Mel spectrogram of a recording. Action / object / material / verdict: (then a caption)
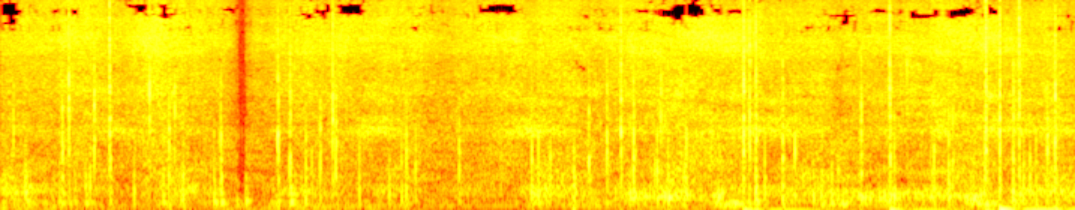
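scrape / pleated paper cupcake liner over a foam mic cover / paper / none. A thin, hollow brown pleated paper cupcake case fitted over a foam microphone windscreen is scratched and tapped with long acrylic nails. The result is a dense, steady crackling rustle with a heavy low rumble, broken by many sharp, bright clicks that grow busier toward the end.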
